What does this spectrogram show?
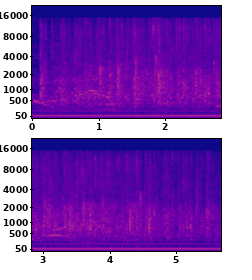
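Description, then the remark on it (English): An audience applauds a band with dense, steady clapping that fills the whole stretch at an even level, with no voices rising above it and a low hum underneath. “This band, clap.”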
